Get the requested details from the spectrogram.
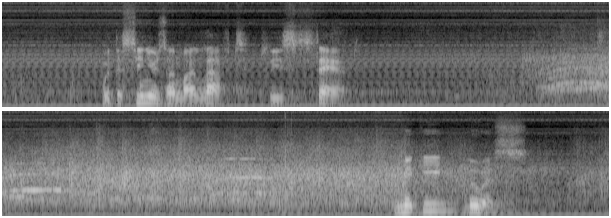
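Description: A man announces names over a loudspeaker in a large hall.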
